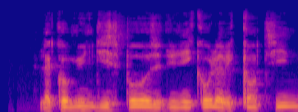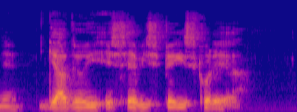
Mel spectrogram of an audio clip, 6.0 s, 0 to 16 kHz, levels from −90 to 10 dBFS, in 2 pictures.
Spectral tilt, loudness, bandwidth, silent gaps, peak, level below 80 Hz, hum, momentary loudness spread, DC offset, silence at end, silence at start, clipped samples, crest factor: -6.5 dB/octave; -25 LUFS; 10.5 kHz; none; -6 dBFS; -54 dBFS; none; 10 LU; under 0.1%; 0.55 s; 0.4 s; under 0.1%; 20 dB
